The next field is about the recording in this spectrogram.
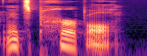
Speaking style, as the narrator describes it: Doug mumbled

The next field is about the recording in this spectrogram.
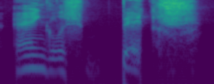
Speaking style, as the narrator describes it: hissed

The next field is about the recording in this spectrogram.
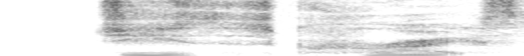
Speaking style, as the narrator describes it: he mutters

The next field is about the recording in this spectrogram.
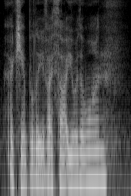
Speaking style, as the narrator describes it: She mumbled under her breath

